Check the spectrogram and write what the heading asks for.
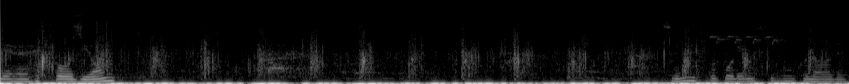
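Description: Footsteps crunching on a dirt and gravel trail at a steady walking pace. A man's voice sounds briefly near the start and again near the end.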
